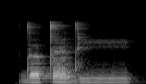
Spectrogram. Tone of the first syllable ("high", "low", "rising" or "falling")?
low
